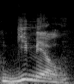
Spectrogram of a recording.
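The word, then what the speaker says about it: גימל: consoante do hebraico e se chama guimel o guimel podemos encontrar em outras fontes seu nome como sendo guimel ou Guimê contudo a pronúncia correta é de mel com o g duro como na palavra gato e a forma simplificada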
